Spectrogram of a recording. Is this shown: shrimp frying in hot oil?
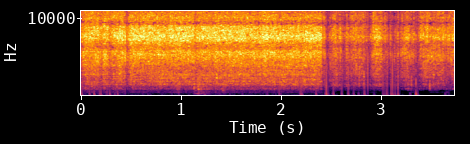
yes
